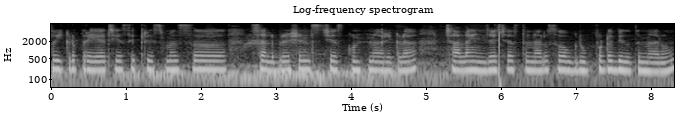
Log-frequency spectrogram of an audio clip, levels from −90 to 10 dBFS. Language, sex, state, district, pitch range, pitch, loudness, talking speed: Telugu, female, Andhra Pradesh, Krishna, 200-215 Hz, 210 Hz, -22 LUFS, 95 wpm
